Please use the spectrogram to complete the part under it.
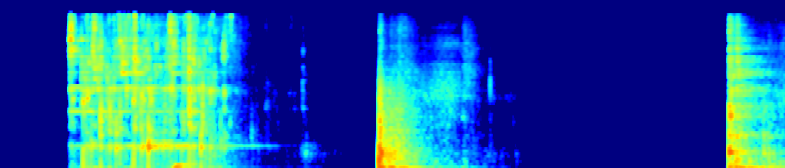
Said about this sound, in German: Ist das nah genug am Mikro? Nee, richtig das Glas an, vorne. Bisschen skurrile Situation. Ja. Ist aber Hörerinnenwunsch und Hörerwunsch, die möchten das hören, dass wir wirklich auch was in die Gläser bekommen.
